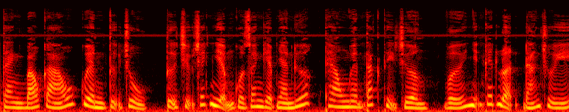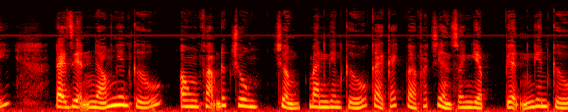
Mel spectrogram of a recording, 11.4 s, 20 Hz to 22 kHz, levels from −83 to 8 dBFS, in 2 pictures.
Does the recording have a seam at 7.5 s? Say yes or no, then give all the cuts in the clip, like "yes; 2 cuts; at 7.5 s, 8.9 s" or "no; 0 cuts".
no; 2 cuts; at 6.1 s, 8.7 s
